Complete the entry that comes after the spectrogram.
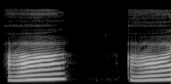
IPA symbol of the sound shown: a(:)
